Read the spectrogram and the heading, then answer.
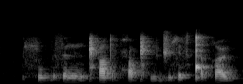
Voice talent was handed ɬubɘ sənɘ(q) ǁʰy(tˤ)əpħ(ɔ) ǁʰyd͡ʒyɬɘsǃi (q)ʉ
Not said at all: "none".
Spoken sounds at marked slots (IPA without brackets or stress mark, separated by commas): ŋ, tˤ, ɔ, q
